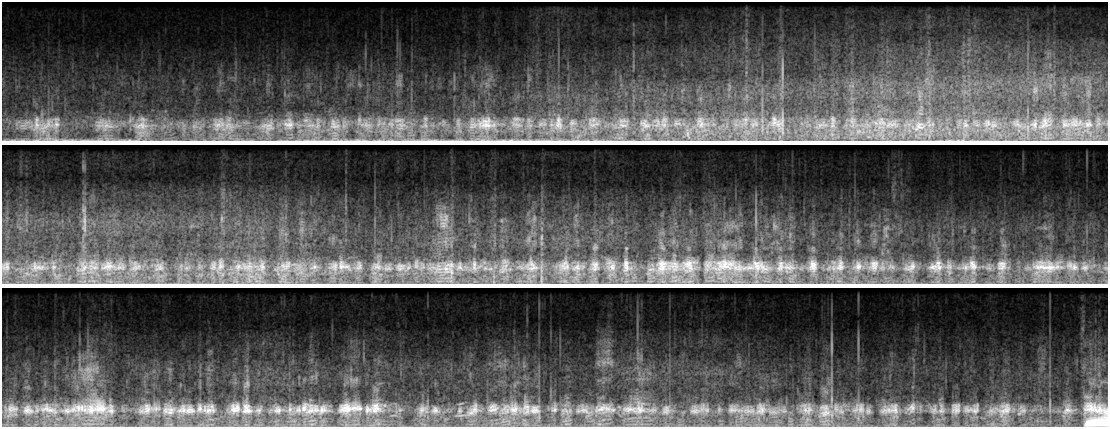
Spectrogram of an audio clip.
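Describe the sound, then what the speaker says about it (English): A flock of ducks quacking amid steady rain, a dense, continuous chorus of overlapping calls at moderate distance under the wash of rainfall. "There are so many pretty ducks"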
